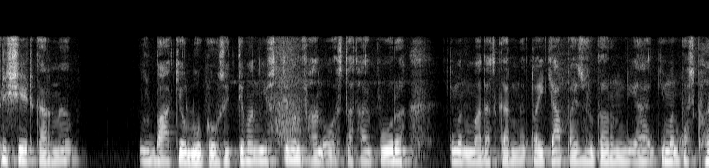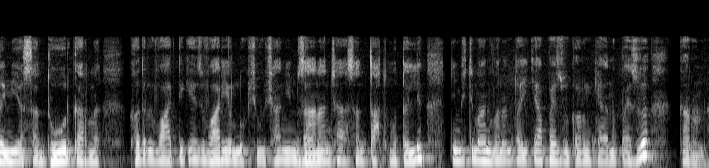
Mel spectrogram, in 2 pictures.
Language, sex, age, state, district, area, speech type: Kashmiri, male, 18-30, Jammu and Kashmir, Kulgam, rural, spontaneous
